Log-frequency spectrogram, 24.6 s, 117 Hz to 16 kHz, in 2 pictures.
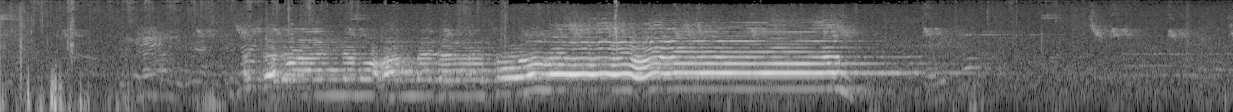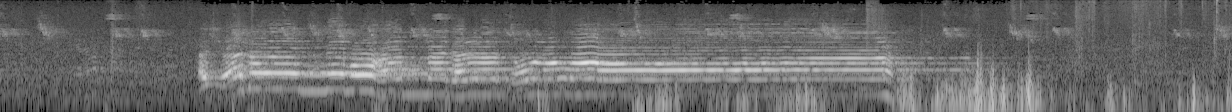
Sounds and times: call to prayer 0:00.0 - 0:22.5

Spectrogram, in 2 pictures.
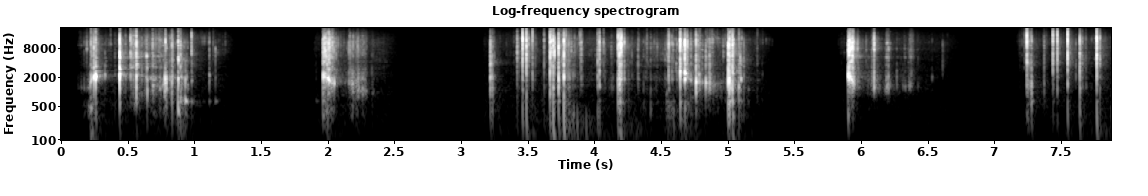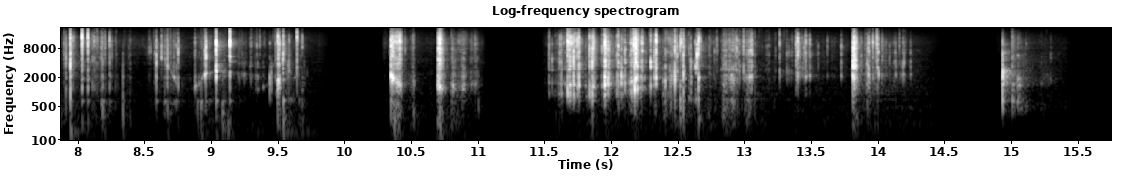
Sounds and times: Cracking some eggs into a bowl 0:03.3 - 0:04.3
Cracking some eggs into a bowl 0:07.3 - 0:08.3

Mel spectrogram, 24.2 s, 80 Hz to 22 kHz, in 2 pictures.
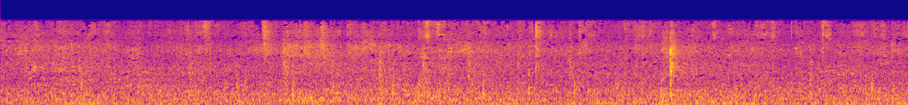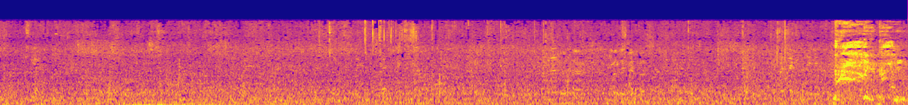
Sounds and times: crowd 0:00.0 - 0:24.2

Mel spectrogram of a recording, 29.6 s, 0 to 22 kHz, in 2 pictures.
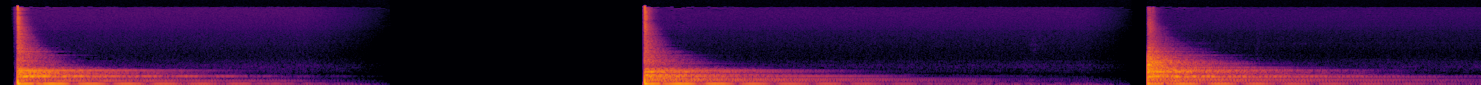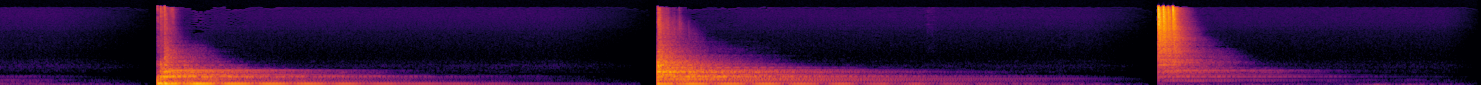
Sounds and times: dropping a coin onto the same spot 0:26.4 - 0:26.9

